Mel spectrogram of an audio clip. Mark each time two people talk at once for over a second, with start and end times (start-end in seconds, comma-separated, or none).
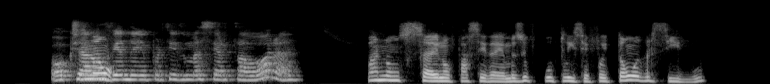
none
